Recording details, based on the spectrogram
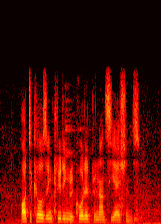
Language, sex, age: English, male, 20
